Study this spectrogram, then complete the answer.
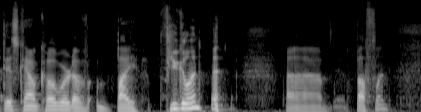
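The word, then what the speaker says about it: Byfuglien: Bufflin is the way it's pronounced, but Byfuglin or Fuglin is the way it's pronounced if you read it phonetically.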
